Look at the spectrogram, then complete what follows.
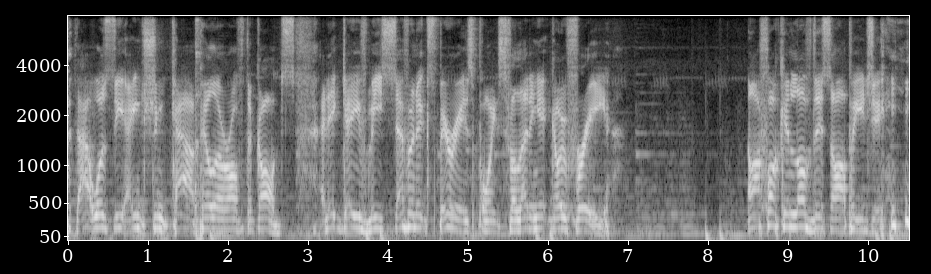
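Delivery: chunky put-on British pub bloke voice, middle-aged. Playing an RPG, the player comments on the game: chunky British pub bloke voice. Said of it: "Whenever I do that voice".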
